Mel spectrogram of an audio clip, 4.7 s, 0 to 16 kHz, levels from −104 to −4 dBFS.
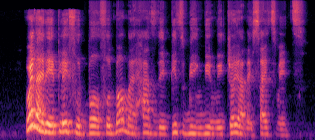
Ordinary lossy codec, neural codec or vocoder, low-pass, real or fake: Opus, 24 kbps; none; 14.4 kHz; real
